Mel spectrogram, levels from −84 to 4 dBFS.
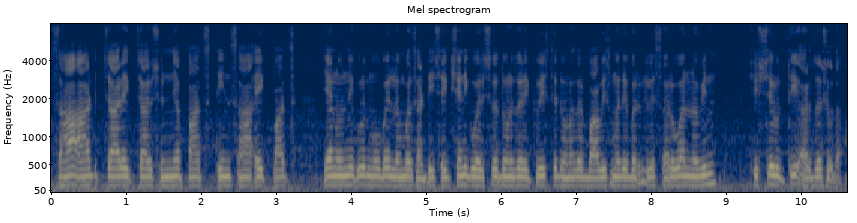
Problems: none marked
